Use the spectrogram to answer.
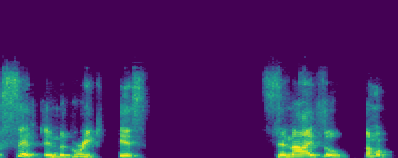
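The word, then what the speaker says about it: σινιάζω: to the word sift in the Greek is sinaiso I'ma spell it for you it's s-i-n-i-a-v-o and it means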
